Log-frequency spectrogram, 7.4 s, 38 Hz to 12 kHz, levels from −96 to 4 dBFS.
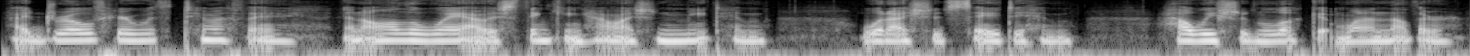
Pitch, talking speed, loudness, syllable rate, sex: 180 Hz, 245 wpm, -18 LUFS, 6.2 syllables/s, female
